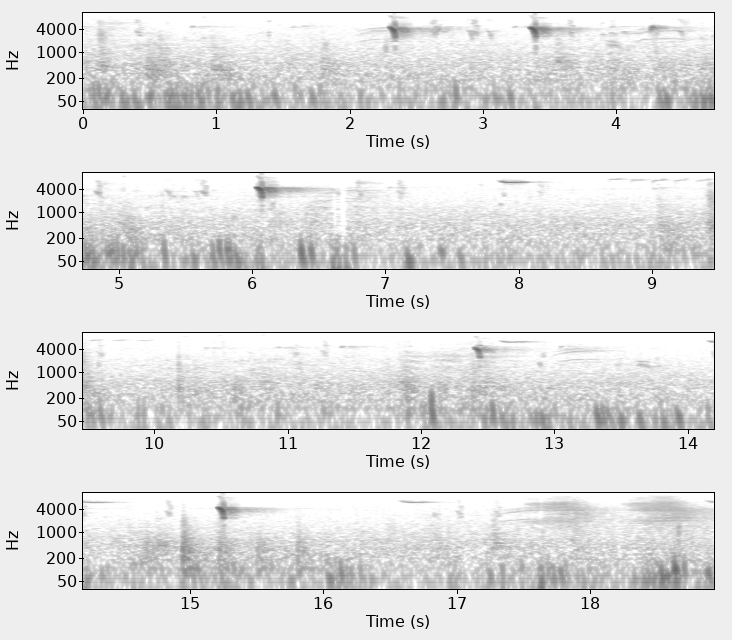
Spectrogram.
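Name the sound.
wild birds calling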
